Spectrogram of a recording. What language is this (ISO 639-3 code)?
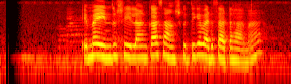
sin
